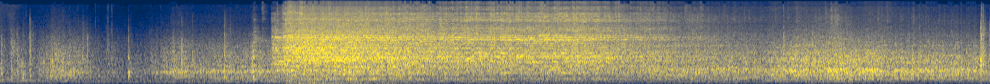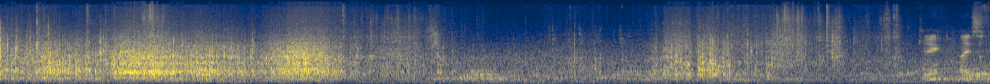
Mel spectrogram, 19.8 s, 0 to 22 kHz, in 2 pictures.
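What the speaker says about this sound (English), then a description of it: "let's go ahead and add our pellets in and fill up our hopper" Wood pellets pour into the hopper of a Traeger Ironwood 885 grill, a loud granular rattling rush that starts abruptly, then tapers into scattered clatter, with someone talking throughout.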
